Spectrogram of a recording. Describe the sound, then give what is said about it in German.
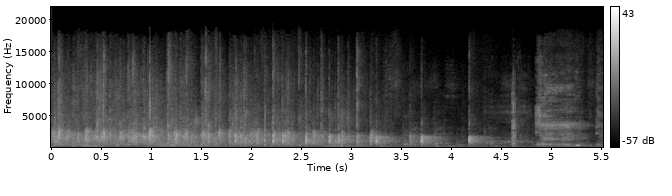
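An audience applauds together for Jesus during a Christian worship service, a dense spread of clapping that stays steady for a few seconds and then thins into scattered claps, with a little murmuring and coughing. “Gib ihm mal einen riesen Applaus und sag, danke Jesus, dass du mich frei machst und dass du es gut machst.”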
